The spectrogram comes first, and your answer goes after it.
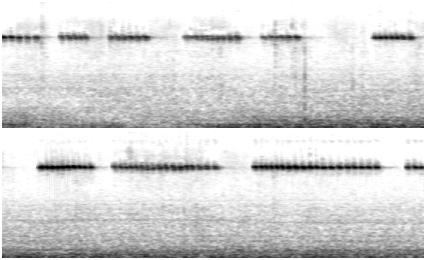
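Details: Cricket chirping in high, rapid pulsed bursts of varying length, short ones early then longer trills, steady low rumble behind.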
